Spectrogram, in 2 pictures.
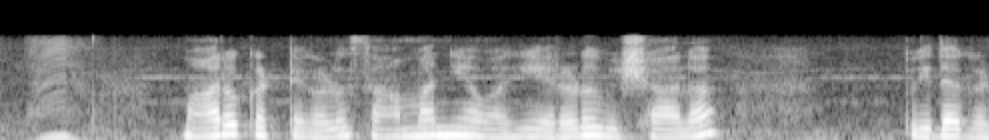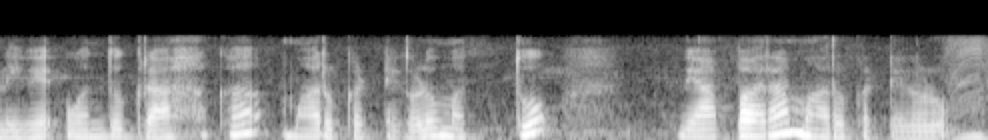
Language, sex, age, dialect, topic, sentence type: Kannada, female, 31-35, Mysore Kannada, banking, statement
